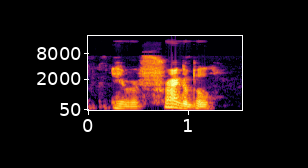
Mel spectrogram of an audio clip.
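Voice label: "irrefragable", British English; pronunciations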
